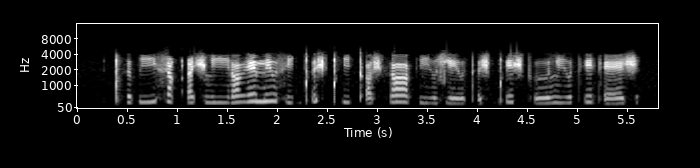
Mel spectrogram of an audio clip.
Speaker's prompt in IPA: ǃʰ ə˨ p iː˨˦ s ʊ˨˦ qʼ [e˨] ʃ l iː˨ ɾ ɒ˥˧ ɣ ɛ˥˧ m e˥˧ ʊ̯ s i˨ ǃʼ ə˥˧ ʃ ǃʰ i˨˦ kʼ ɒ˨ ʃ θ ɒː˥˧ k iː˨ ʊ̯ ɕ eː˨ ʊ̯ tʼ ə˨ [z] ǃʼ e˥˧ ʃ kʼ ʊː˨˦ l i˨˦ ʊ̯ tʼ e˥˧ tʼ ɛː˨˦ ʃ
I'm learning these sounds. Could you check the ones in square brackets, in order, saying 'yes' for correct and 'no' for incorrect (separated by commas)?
no, no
